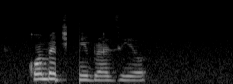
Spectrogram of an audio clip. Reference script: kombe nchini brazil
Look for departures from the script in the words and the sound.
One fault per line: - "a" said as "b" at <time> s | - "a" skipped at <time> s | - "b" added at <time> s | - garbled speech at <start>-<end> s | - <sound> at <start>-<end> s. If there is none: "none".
- dropout at 0.7-0.8 s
